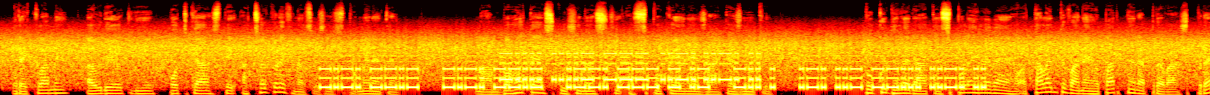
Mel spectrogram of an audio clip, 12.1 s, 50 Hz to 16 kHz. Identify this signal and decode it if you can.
Morse code, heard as two keyed tones. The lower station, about 33 wpm, 350 Hz: CQ CQ POTA DE RU7FI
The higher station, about 33 wpm, 650 Hz: 64OFFI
